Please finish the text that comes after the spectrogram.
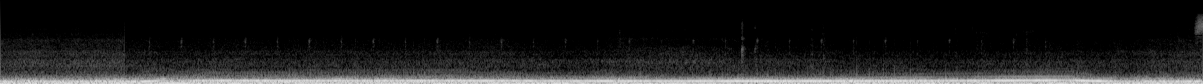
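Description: A 2015 BMW M235i drives at part throttle, its engine droning loudly and steadily from inside the cabin, rising slightly in pitch early on and dropping back near the end.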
